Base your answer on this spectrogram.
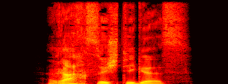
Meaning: strong/mixed nominative/accusative neuter singular of rachsüchtig
- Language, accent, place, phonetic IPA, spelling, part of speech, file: German, Germany, Berlin, [ˈʁaxˌzʏçtɪɡəs], rachsüchtiges, adjective, De-rachsüchtiges.ogg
